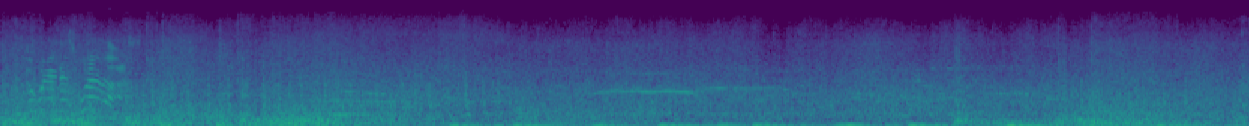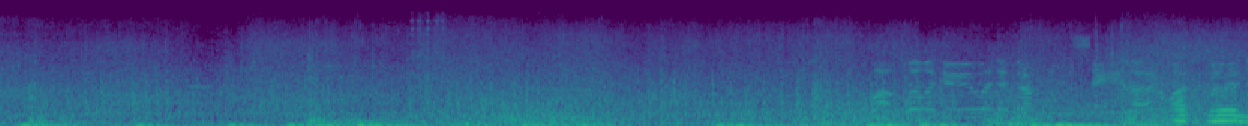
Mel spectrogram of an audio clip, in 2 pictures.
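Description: Sailing ship cutting through ocean waves with wind roaring across the sea in the game Skull and Bones, a continuous low wash of surf and gusts filling the background.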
